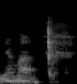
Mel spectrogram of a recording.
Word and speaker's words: Myanmar: So the first is Myanmar, pronounced Myanmar.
